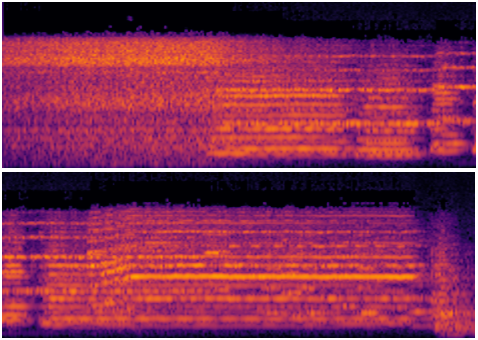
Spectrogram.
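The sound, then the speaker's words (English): A loud, continuous sound effect of a train wreck: a hissing roar gives way to a sustained, shrill metallic screech that wavers in pitch before cutting off abruptly near the end. No one speaks. “He arrived as the last of the injured were being removed from the splintered coaches.”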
